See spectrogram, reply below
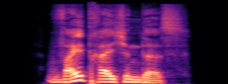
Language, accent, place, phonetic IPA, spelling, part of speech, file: German, Germany, Berlin, [ˈvaɪ̯tˌʁaɪ̯çn̩dəs], weitreichendes, adjective, De-weitreichendes.ogg
- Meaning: strong/mixed nominative/accusative neuter singular of weitreichend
